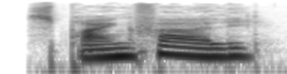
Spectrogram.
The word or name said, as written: sprængfarlig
